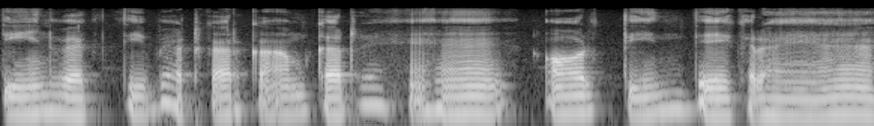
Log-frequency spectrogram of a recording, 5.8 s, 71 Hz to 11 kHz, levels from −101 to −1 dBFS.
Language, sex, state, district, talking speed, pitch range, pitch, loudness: Hindi, male, Jharkhand, Deoghar, 125 wpm, 110-120 Hz, 115 Hz, -22 LUFS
